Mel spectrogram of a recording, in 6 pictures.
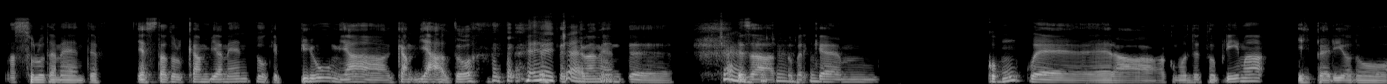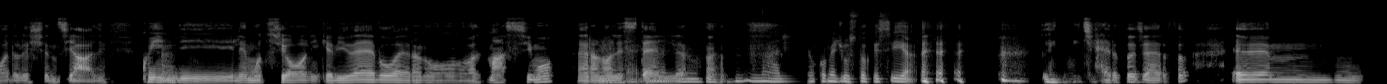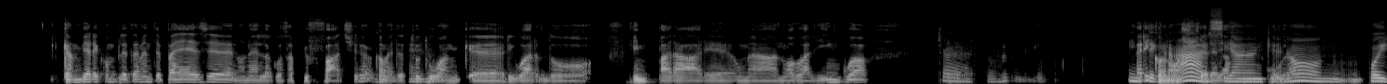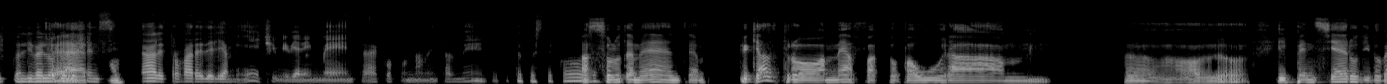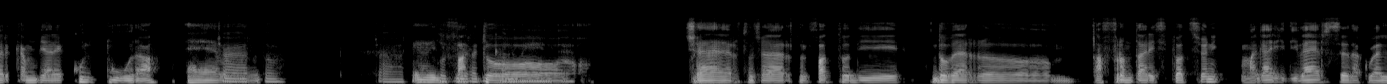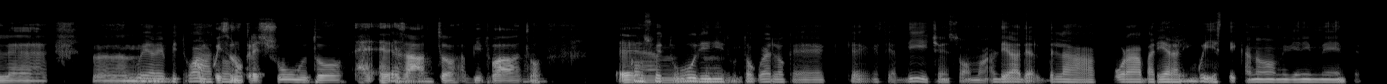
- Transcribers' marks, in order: laughing while speaking: "cambiato"; chuckle; tapping; other background noise; chuckle; laughing while speaking: "immagino"; chuckle; unintelligible speech; drawn out: "fatto"
- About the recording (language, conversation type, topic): Italian, podcast, Cosa ti aiuta a superare la paura del cambiamento?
